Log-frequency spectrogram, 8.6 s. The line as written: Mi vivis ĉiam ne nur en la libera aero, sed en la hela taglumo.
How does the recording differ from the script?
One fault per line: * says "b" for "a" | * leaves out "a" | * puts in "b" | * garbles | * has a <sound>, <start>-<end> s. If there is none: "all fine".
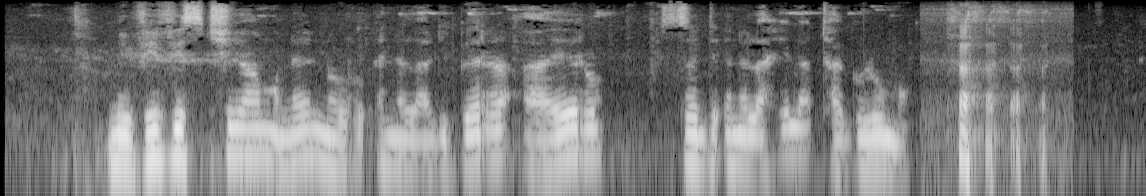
* has a laugh, 7.1-7.9 s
